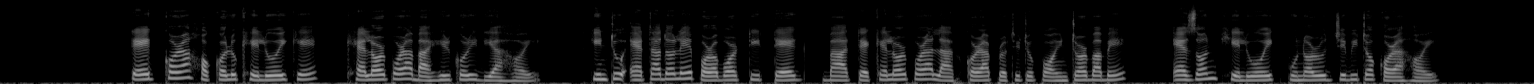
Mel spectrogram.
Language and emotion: Assamese, neutral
